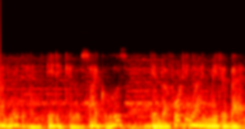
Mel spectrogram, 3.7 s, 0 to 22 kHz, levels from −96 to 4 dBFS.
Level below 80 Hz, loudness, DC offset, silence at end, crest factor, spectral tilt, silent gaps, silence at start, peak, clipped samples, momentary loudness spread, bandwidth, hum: -36 dBFS; -27 LUFS; under 0.1%; 0 s; 14 dB; -12.5 dB/octave; none; 0 s; -12 dBFS; under 0.1%; 7 LU; 4.1 kHz; none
